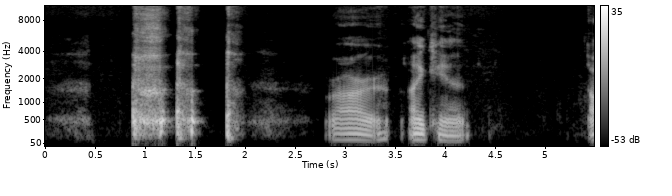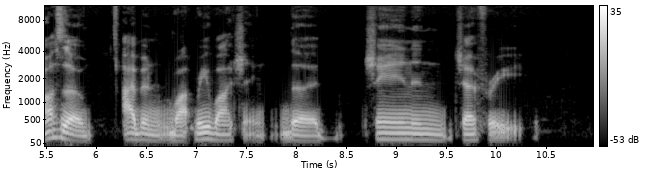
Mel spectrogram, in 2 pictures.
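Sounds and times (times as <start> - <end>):
person coughing: 0.9 - 2.1
speech: 2.9 - 4.3, 5.4 - 10.3.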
